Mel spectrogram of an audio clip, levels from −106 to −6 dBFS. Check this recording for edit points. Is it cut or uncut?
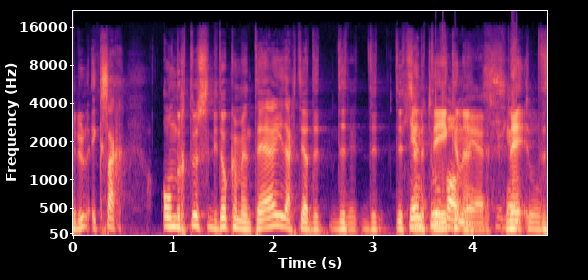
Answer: uncut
